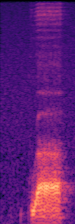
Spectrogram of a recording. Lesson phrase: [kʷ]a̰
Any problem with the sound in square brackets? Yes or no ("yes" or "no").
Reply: no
